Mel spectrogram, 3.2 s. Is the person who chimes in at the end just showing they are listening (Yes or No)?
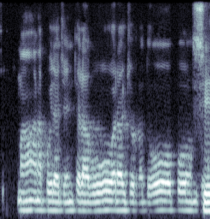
No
